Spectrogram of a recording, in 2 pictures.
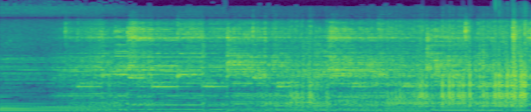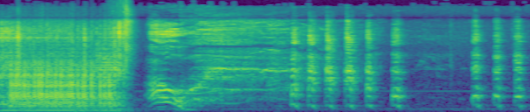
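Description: A Cambridge SoundWorks computer-speaker woofer is driven hard with a distorted guitar track, growing louder, until the sound cuts off abruptly about two-thirds of the way in as the voice coil burns out. Afterward a man laughs in a quick run of short bursts.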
